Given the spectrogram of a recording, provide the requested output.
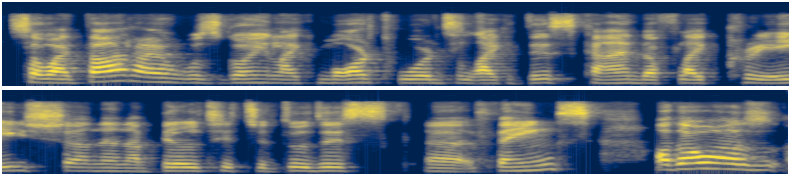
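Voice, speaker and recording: A middle-aged woman with a Brazilian accent and native Portuguese, giving an informal, chatty talk as a guest speaker. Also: on the low side. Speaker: guest speaker, technology executive. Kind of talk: informal online presentation.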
